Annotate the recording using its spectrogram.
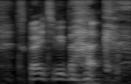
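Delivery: high, laughing through the words. Real, not acted. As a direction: bubble over with laughter. Laughing while speaking.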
